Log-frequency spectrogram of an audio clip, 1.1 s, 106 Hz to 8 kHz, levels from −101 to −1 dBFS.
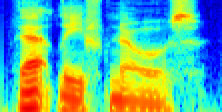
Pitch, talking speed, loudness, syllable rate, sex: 90 Hz, 160 wpm, -19 LUFS, 3.5 syllables/s, male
